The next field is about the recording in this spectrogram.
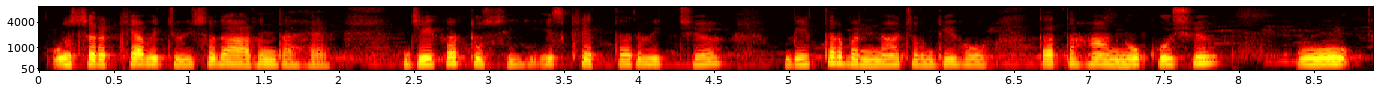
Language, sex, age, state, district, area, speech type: Punjabi, female, 60+, Punjab, Jalandhar, urban, spontaneous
